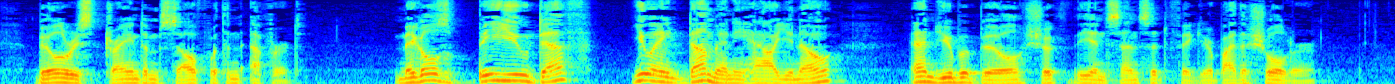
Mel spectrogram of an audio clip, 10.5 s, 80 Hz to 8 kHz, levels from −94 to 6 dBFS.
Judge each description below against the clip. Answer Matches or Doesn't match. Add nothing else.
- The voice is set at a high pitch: Doesn't match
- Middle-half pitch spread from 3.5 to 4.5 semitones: Doesn't match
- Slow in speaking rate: Doesn't match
